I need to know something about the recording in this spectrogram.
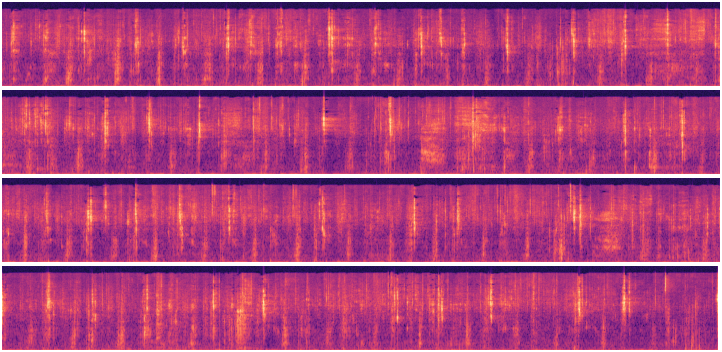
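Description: A young woman chews and slurps seafood close to a microphone.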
